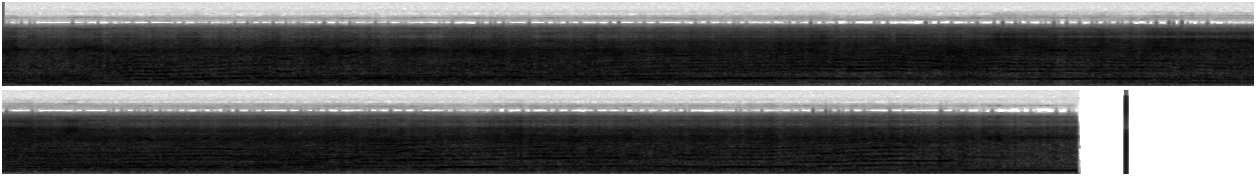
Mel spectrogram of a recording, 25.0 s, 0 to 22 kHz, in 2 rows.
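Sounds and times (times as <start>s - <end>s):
race car engines: 0.0s - 23.3s.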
